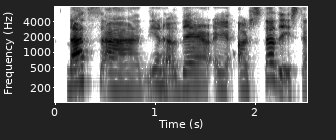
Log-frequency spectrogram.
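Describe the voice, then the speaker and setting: A woman speaks with a Norwegian accent. Her voice sits at a medium pitch with ordinary pitch variation. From Norway. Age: 50s. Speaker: knitting teacher. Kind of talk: online workshop lecture. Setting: live stream. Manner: hesitant, many fillers.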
